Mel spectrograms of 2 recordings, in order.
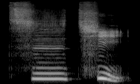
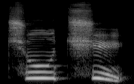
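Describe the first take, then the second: First: The last vowel is an unrounded i sound. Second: The last vowel is a rounded ü sound.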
